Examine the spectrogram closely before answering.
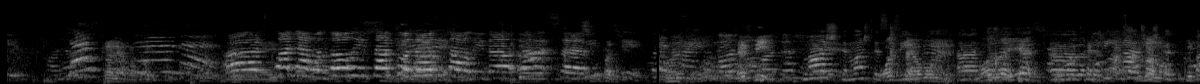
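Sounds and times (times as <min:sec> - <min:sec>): child speaking: 0:00.6 - 0:02.2.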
